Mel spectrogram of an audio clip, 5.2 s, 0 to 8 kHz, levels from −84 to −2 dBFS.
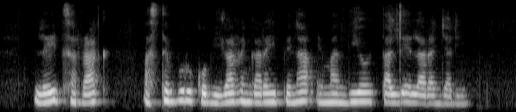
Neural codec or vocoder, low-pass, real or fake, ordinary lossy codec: codec, 16 kHz in and 24 kHz out, 1 kbps, XY-Tokenizer; 7.2 kHz; fake; AAC, 48 kbps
